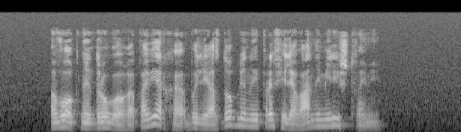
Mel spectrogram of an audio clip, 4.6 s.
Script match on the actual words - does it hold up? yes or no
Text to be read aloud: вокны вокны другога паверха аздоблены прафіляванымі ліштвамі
no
